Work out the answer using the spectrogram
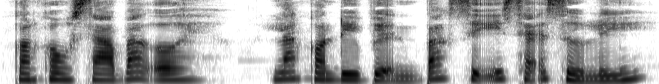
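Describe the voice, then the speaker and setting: A woman's voice: mid-range voice, moderate pace, dark tone, no echo, studio quality, lightly acted. A woman voicing a scheming young woman who sweet-talks with false concern. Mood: pained.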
